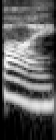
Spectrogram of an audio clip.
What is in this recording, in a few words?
"buy", English; express english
